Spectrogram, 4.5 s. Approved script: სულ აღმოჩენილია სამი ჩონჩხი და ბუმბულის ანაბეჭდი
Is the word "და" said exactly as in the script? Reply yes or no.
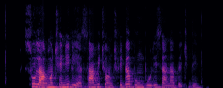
yes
